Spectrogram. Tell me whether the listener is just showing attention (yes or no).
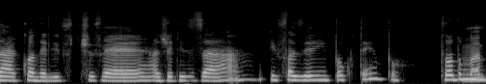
no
